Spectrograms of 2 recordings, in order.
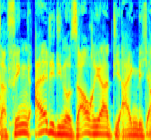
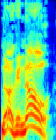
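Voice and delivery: mild mock roar; 9 semitones higher than usual. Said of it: "brüllte der Jakob Grimm wütend".

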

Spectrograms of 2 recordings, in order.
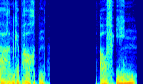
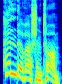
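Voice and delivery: high calling voices across the garden. Acted. Family calling the hidden boy to lunch, high sung-out calls. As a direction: sing out the name high and long. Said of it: "riefen sie".

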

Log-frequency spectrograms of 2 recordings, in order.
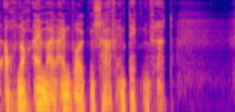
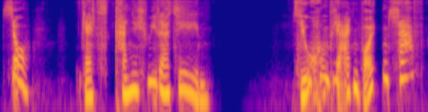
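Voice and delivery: much higher, bright duckling voice; cheerful duck Annie; 13 semitones higher than usual. A narrator's reading. Annie, cheered up, asks Mo to search, happy. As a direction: ask happily, ready to play again. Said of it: "fragt sie".

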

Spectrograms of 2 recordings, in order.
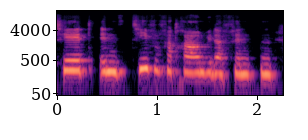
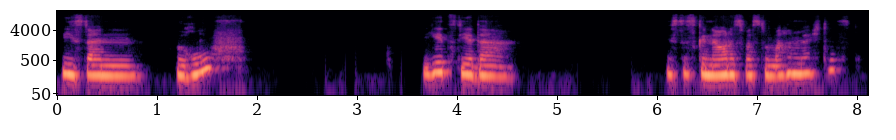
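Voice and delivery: guided meditation; 3 semitones lower than usual. Acted.

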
